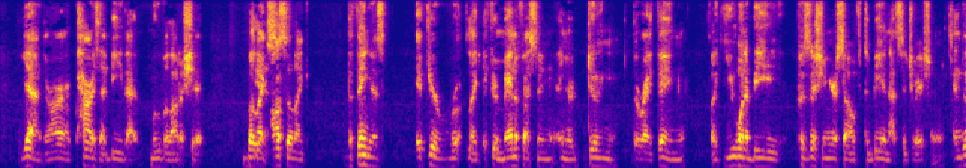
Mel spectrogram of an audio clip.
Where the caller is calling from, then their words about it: Paris, Île-de-France, France; I'm calling from Paris. We're on lockdown here.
